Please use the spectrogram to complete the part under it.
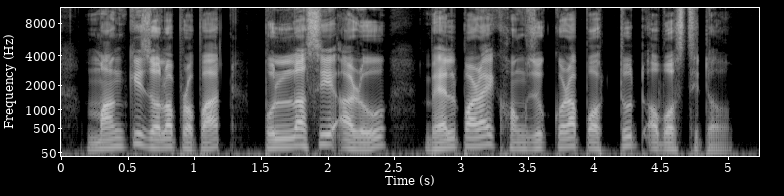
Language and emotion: Assamese, neutral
